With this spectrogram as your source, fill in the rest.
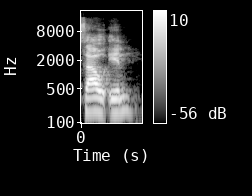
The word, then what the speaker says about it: Samhain: Halloween's origin dates back to the ancient Celtics festival of Samhain, pronounced Samhain, Slovakia.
